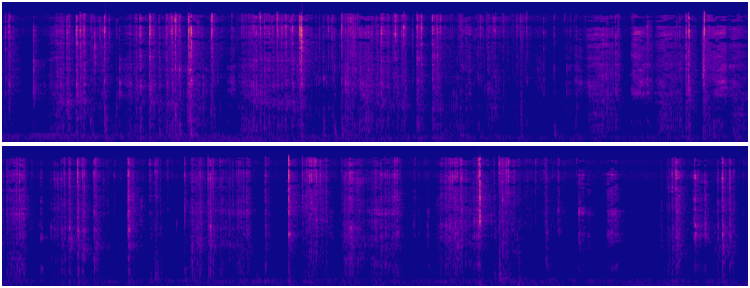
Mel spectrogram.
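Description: A solid pink bar of soap, held in the hand, is scraped and shaved into flakes with a utility knife blade. The result is a quiet, continuous stream of short, crisp, bright scraping strokes that crowd together with little low end, with a few sharper rasps standing out.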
